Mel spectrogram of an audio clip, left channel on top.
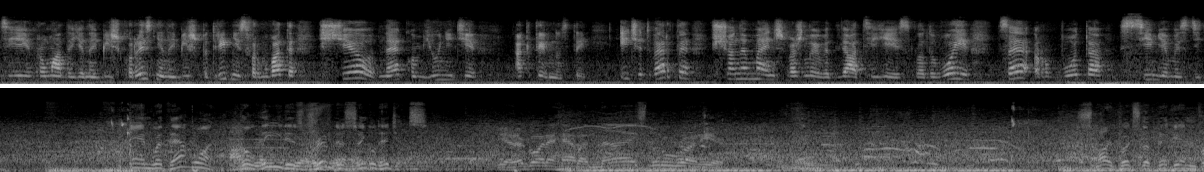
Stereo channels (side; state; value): both; different; correlation 0.00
